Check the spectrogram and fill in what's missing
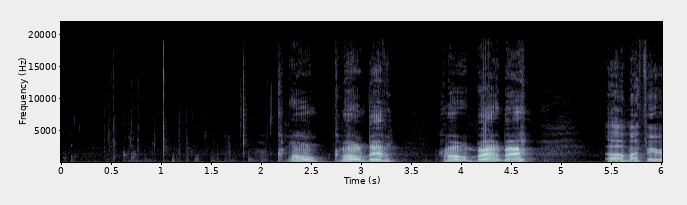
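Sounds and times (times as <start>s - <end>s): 
person sipping water: 0.0s - 2.3s
speech: 2.2s - 4.8s, 5.4s - 6.0s.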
